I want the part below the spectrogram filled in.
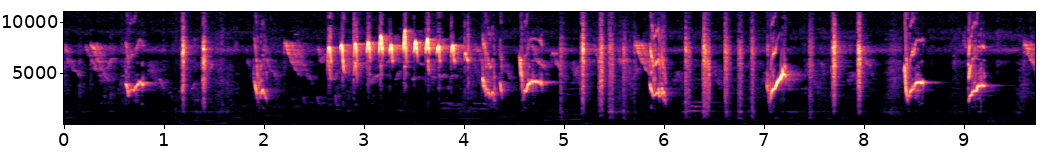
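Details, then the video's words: Olive-backed sunbird fill-in shots for contest birds to copy: a very high, rapid stuttering trill, then a mix of sharp swept chirps and clicky notes, dense and varied throughout. "KOLIBRI NINJA (KONIN) FULL TEMBAKAN ISIAN"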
